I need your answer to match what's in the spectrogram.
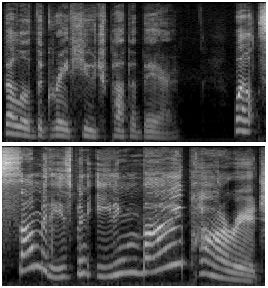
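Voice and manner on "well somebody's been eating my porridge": higher-pitched, complaining, grumbling voice. The middle-sized mother bear finds someone has eaten her porridge; complaining. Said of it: "complained the middle-sized Mama Bear".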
